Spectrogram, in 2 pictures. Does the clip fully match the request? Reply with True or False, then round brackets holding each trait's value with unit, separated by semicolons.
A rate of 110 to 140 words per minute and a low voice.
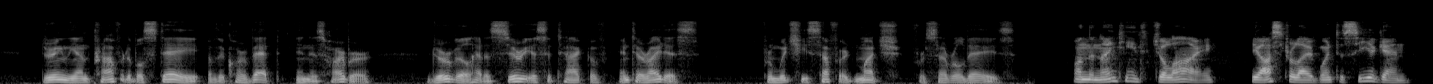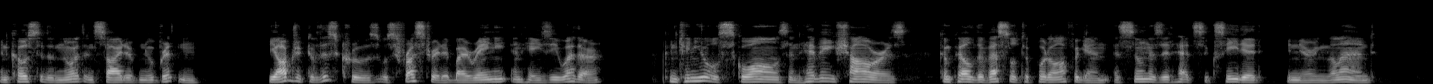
False (160 wpm; 110 Hz)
